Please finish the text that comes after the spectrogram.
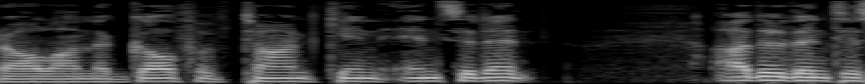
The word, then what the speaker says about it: Tonkin: Gulf of Tonkin incident Tolkien I'd say Tonkin but you know I'm a western person Tonkin was the actual pronunciation the USS maddox was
